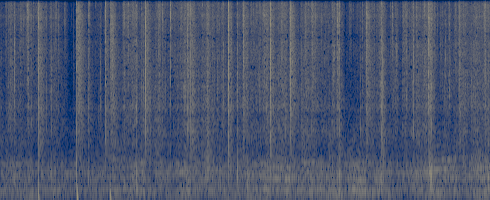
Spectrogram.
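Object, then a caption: Plastic bubble wrap sheet. A large, clear plastic bubble wrap sheet is held in both hands while its air-filled bubbles are popped between the fingertips. Sharp, bright pops sound at irregular intervals over a steady crinkling of the plastic.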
